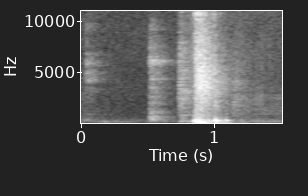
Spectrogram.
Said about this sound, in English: I also want to shut this door back here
